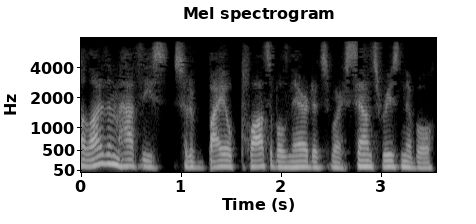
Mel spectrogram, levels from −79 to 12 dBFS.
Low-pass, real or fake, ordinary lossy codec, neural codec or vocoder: 7.2 kHz; fake; MP3, 32 kbps; codec, 24 kHz, 0.5 kbps, DualCodec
